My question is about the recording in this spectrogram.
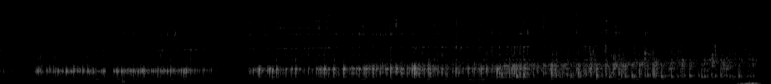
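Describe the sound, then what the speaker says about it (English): Hot tea pours into a cup in a steady, close trickle that breaks off briefly twice before running on as a continuous bubbling stream, with no voices. "I was going to pour my tea in, so I'm going to record that"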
